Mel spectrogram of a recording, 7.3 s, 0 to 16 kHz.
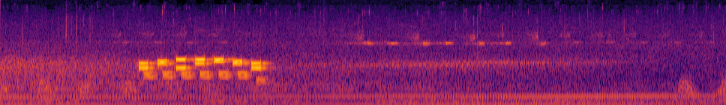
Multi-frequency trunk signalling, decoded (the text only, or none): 2679062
